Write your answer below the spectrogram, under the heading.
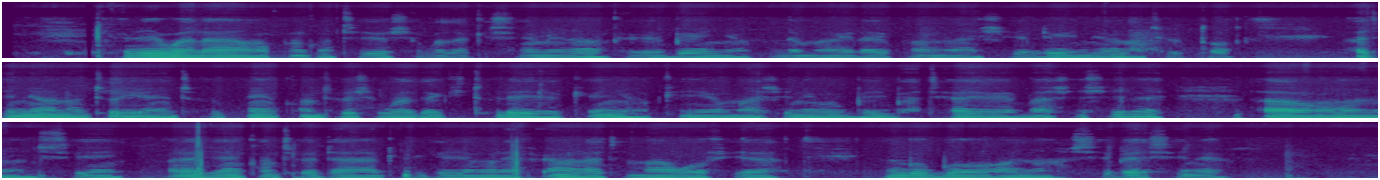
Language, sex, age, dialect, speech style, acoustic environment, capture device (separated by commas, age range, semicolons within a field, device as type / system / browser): Yoruba, male, 25-34, Nigeria - Nigerian Standard, relaxed, music, mobile / Linux / Chrome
